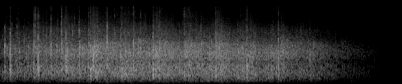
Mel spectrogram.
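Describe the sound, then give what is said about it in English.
Audience applause in a church welcoming a speaker, a dense patter of many hands clapping that holds steady, then tapers and fades out to silence at the end. “Orchard, would you put your hands together and welcome this morning Ian Cron.”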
